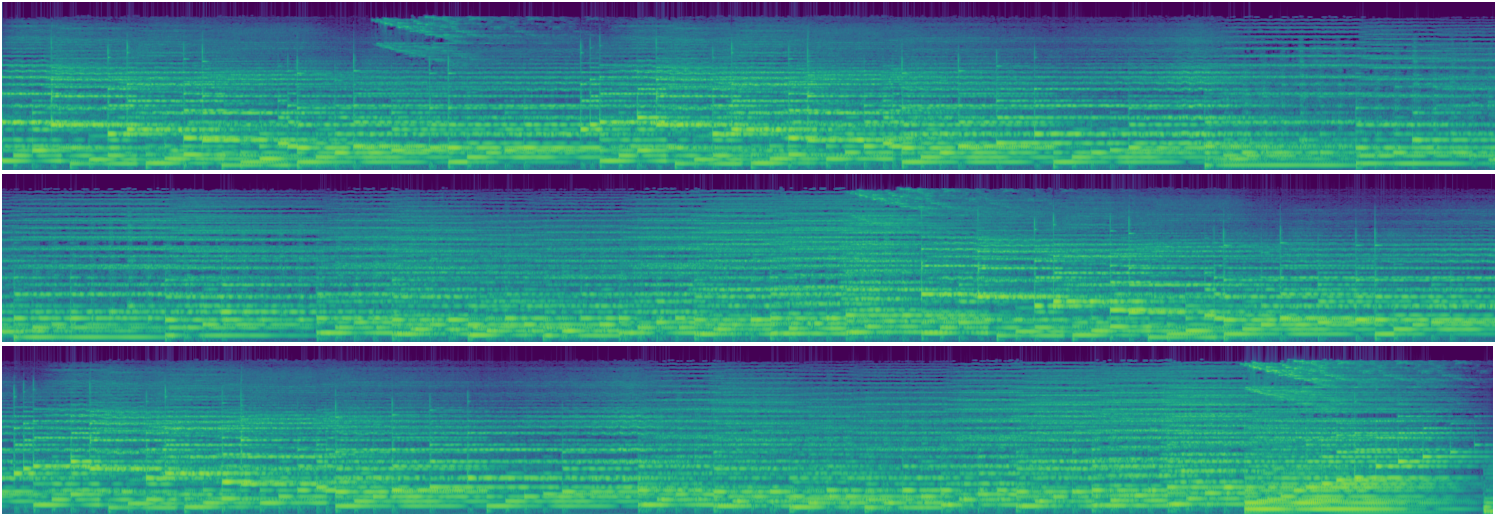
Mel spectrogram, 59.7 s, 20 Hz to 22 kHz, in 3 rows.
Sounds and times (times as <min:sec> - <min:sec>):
Music: 0:00.0 - 0:59.6.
